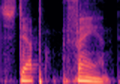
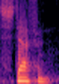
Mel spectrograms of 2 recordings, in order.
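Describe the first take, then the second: First: It is said with a p sound, like step-fan. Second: It is said without a p sound. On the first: This is how others say the name, following the misspelling. The speaker calls it wrong. "They pronounce it" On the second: This is the speaker's own way of saying the name. The speaker calls it right. "I pronounce it"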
